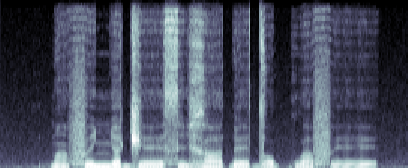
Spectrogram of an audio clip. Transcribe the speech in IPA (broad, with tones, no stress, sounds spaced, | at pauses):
ɡ͡b ã˨ f e˦ ɲ a˦ d͡ʒ eː˨ s i˨ ɣ a˦˨ ɗ e˦ d ɔ˦ kʷ a˦˨ f eː˨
